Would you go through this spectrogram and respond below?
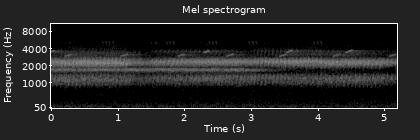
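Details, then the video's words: Frog chorus: a dense, unbroken wall of fast pulsing trills from many frogs, with short rising chirps repeating above it, steady throughout. "Frogs, лягушки"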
